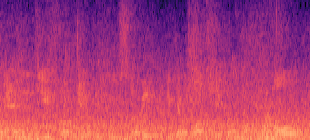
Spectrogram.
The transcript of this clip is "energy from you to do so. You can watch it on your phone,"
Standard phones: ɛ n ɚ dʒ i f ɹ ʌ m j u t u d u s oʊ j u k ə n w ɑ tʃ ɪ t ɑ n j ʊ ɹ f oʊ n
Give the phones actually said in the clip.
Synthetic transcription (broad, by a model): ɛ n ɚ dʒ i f ɹ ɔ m j u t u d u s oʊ j u k ə n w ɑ ʃ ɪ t ɑ n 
